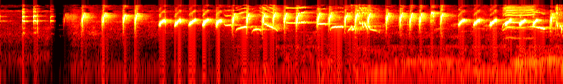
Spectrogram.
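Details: Kolibri ninja, the purple-throated sunbird, used as tutor song for magpie robins: a brief high trill, then a fast, unbroken stream of sharp, piercing chips and twittered slides, with faint low rumbling underneath.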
